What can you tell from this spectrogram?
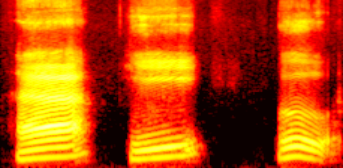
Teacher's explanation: Dia di pangkal tenggorokan yang bawah bersama dengan huruf hamzah.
